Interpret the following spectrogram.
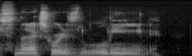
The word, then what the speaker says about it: lien: the next word is lien let's lean not lying right so this is pronounced like lien so and allene is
